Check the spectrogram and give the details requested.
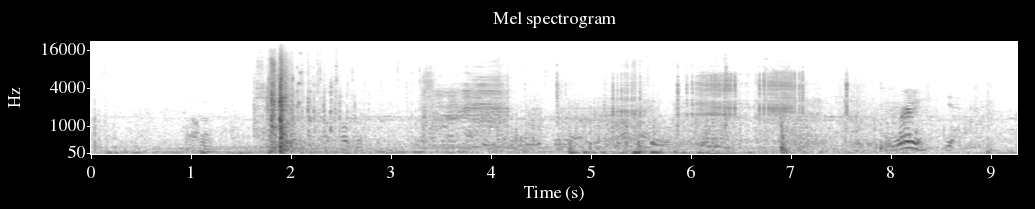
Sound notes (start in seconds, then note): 1.6 door opens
